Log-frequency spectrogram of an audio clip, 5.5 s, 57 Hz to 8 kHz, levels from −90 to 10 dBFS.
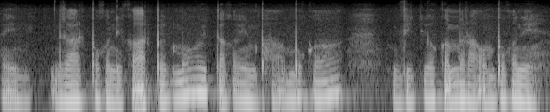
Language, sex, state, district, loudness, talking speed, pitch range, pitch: Mizo, male, Mizoram, Aizawl, -20 LUFS, 175 wpm, 90-110 Hz, 95 Hz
